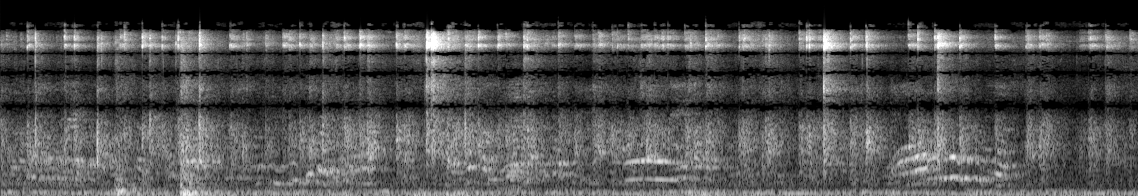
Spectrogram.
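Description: Table tennis balls click off paddles and bounce on tables in a large echoing hall.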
